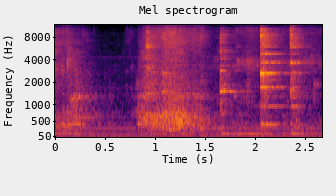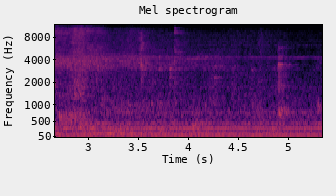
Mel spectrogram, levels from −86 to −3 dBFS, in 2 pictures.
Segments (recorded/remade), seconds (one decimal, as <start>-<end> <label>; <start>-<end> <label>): 0.0-5.3 recorded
